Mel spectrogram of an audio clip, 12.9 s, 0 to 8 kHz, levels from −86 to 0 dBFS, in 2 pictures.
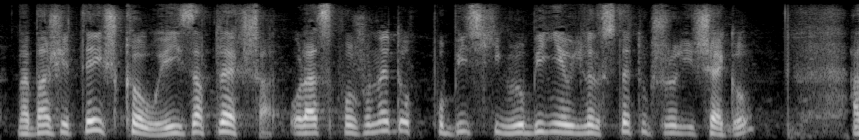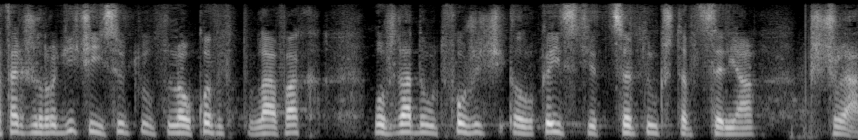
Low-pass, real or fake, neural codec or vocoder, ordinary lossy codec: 7.2 kHz; fake; codec, 24 kHz, 0.9 kbps, WavTokenizer, medium speech release version 1; none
